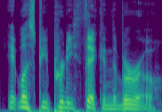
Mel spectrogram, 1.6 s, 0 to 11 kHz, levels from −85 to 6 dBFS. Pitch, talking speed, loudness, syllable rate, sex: 135 Hz, 295 wpm, -20 LUFS, 6.9 syllables/s, male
